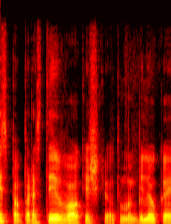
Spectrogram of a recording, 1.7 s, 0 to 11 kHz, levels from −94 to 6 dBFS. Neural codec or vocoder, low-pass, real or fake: none; 9.9 kHz; real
